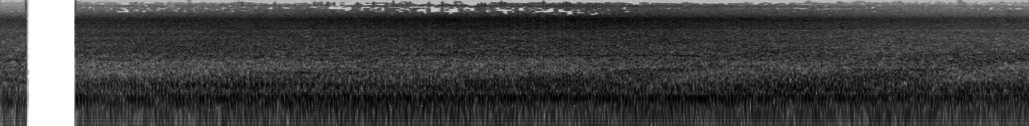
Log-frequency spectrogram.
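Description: Steady background noise with a low, even hum running under it, like distant engine or traffic noise. Near the start the sound drops out to dead silence for about half a second, then resumes unchanged.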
